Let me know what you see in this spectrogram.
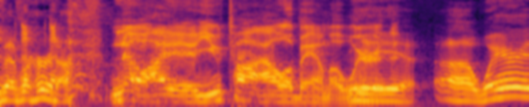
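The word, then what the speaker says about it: Eutaw: Utah.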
